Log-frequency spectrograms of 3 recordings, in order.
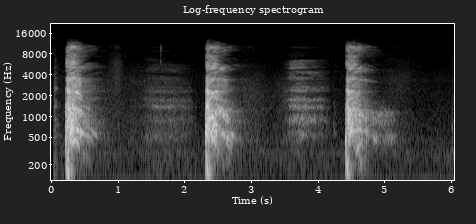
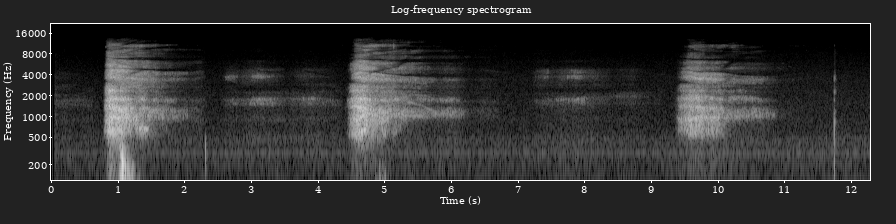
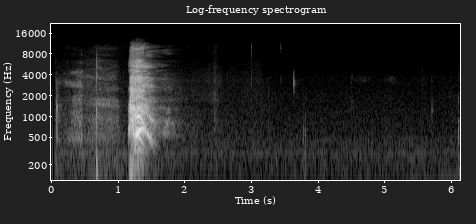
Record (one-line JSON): {"three_cough_length": "6.1 s", "three_cough_amplitude": 11419, "three_cough_signal_mean_std_ratio": 0.3, "exhalation_length": "12.3 s", "exhalation_amplitude": 7695, "exhalation_signal_mean_std_ratio": 0.33, "cough_length": "6.1 s", "cough_amplitude": 13660, "cough_signal_mean_std_ratio": 0.18, "survey_phase": "beta (2021-08-13 to 2022-03-07)", "age": "65+", "gender": "Male", "wearing_mask": "No", "symptom_none": true, "smoker_status": "Ex-smoker", "respiratory_condition_asthma": false, "respiratory_condition_other": false, "recruitment_source": "REACT", "submission_delay": "15 days", "covid_test_result": "Negative", "covid_test_method": "RT-qPCR", "influenza_a_test_result": "Negative", "influenza_b_test_result": "Negative"}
